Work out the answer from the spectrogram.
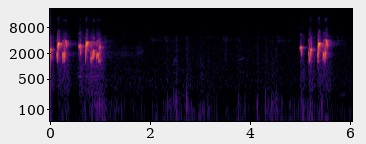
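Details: Caged red-whiskered bulbul singing in the 'dok taeng' song style: two quick warbled, chattering phrases of bright notes in the first second, then silence, then another short rich phrase near the end.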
